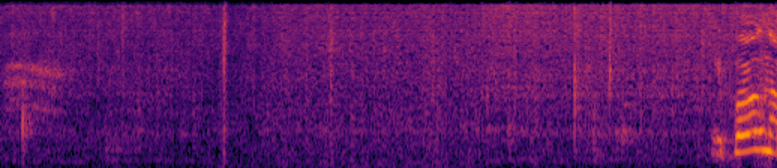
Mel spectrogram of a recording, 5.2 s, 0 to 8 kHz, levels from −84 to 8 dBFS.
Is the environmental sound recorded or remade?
remade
